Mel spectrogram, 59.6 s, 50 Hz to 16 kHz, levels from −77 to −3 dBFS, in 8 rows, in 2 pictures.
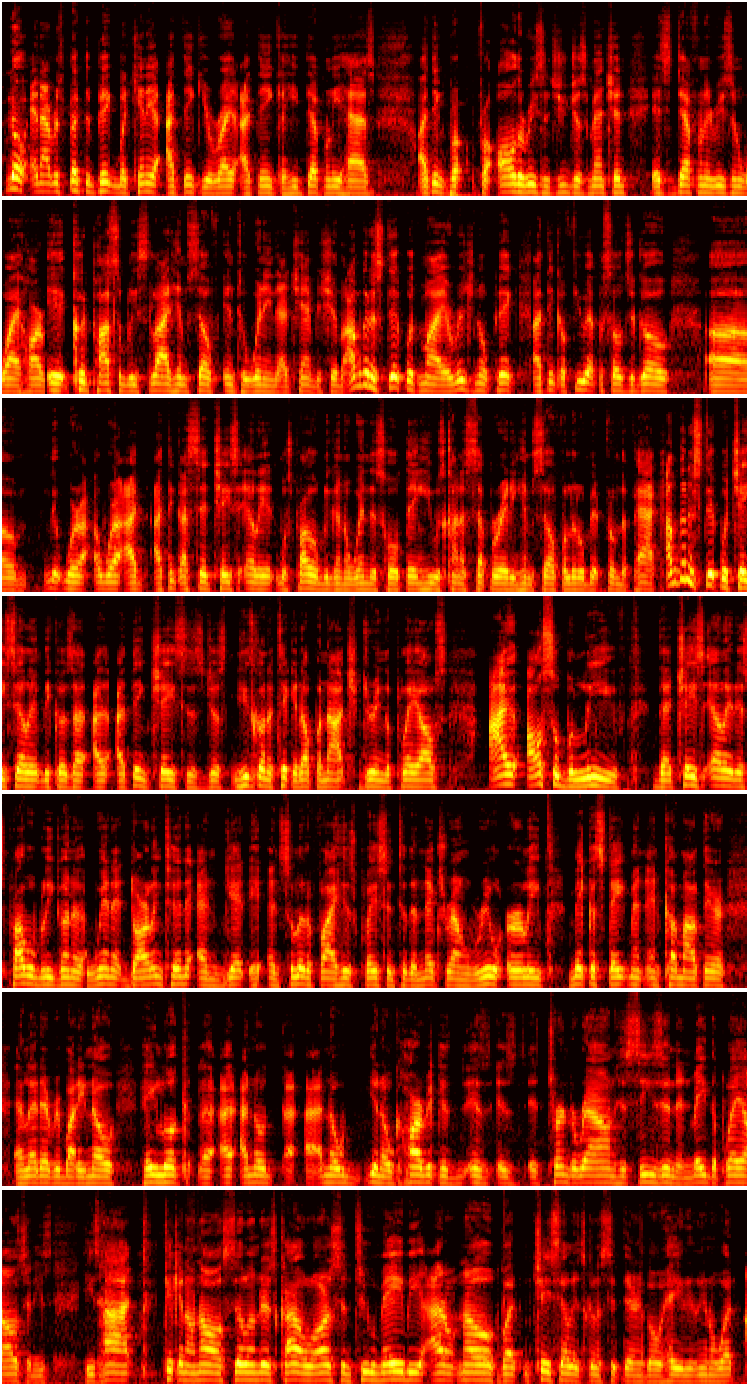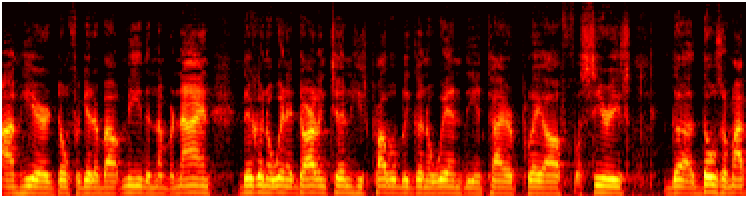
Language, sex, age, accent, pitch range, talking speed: English, male, 30-49, American, 120-135 Hz, 225 wpm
